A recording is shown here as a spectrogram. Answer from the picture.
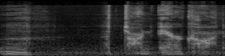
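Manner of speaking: slow, whispered complaint; whispered grumble. Acted. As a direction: grumble it under the breath. Grumbled complaint after sneeze.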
